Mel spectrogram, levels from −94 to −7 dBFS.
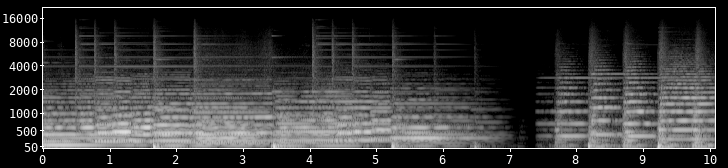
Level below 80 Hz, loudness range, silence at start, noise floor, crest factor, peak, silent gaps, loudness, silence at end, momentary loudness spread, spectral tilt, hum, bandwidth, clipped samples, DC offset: -42 dBFS; 8 LU; 0 s; -66 dBFS; 16 dB; -14 dBFS; 7.33-7.39 s; -30 LUFS; 0 s; 10 LU; -7.5 dB/octave; none; 12.5 kHz; under 0.1%; under 0.1%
